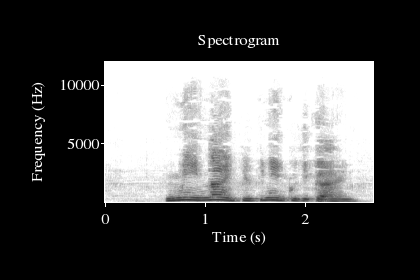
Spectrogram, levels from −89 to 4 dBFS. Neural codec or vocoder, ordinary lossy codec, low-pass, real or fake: codec, 44.1 kHz, 3.4 kbps, Pupu-Codec; AAC, 32 kbps; 10.8 kHz; fake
